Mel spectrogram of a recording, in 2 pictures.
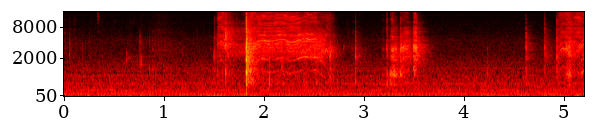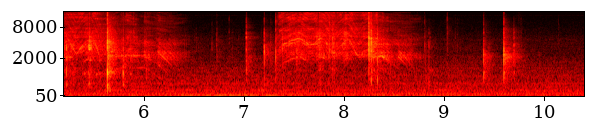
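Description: Thin metal pry tool scraping and prying at the casing of a small Sony MP3 player to open it: three rasping, slightly squeaky scrapes of about a second each, with sharp clicks as the tool catches and slips.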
